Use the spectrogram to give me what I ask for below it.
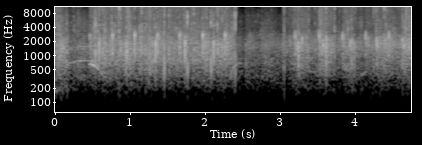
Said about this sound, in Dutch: Mag ik een groot applaus voor de presentator?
